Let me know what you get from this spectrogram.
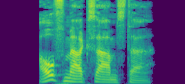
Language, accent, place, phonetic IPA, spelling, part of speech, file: German, Germany, Berlin, [ˈaʊ̯fˌmɛʁkzaːmstɐ], aufmerksamster, adjective, De-aufmerksamster.ogg
- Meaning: inflection of aufmerksam: 1. strong/mixed nominative masculine singular superlative degree 2. strong genitive/dative feminine singular superlative degree 3. strong genitive plural superlative degree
